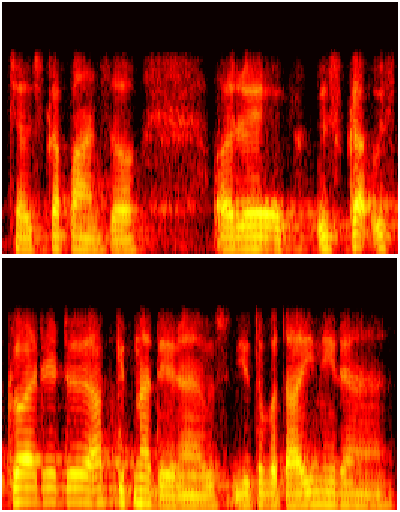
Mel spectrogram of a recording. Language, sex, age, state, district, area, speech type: Hindi, male, 18-30, Uttar Pradesh, Bhadohi, rural, conversation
